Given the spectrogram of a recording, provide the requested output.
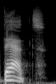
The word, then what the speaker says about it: debt: And forgive us our debt. 여기에 발음하실 때요. B가 발음이 안 나요. 영어에서 참 어려운 게 묵음이라고 하는 거거든요. 소리 안 나요. B는 없다고 생각하시고 that 이렇게 이제 읽어주시면 돼요.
